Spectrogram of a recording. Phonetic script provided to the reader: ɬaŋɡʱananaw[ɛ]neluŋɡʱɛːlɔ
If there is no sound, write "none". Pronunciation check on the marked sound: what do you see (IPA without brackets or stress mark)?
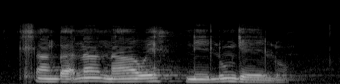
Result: ɛ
